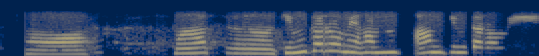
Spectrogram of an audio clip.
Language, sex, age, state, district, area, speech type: Sanskrit, female, 45-60, Karnataka, Dakshina Kannada, rural, conversation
